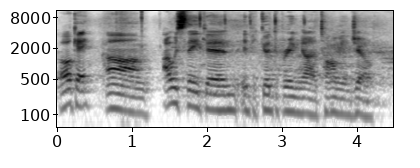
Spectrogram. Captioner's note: none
